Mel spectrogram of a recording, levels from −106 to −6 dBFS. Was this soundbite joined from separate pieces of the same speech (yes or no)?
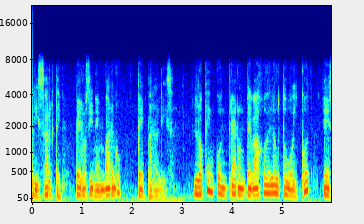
yes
